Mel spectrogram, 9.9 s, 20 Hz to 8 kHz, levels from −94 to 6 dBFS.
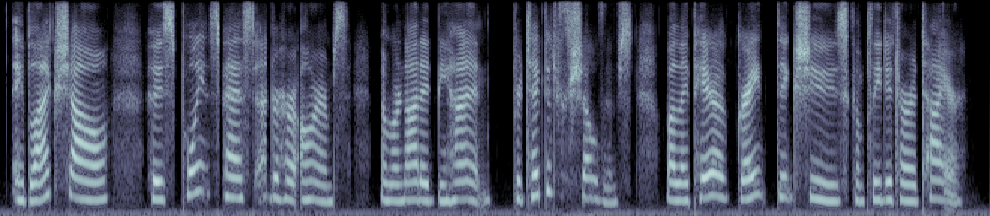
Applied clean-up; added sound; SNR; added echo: neural diffusion model UNIVERSE++.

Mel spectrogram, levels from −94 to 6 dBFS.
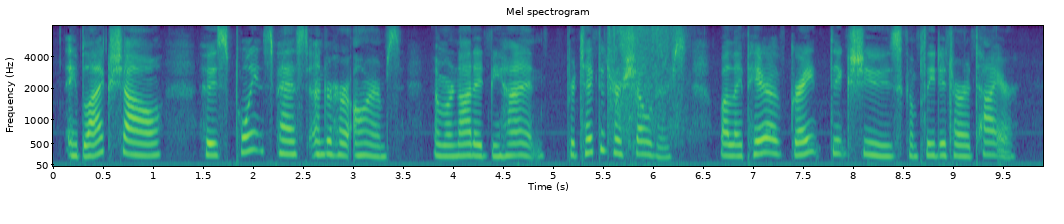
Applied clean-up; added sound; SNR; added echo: none; Tearing; 9 dB; none.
